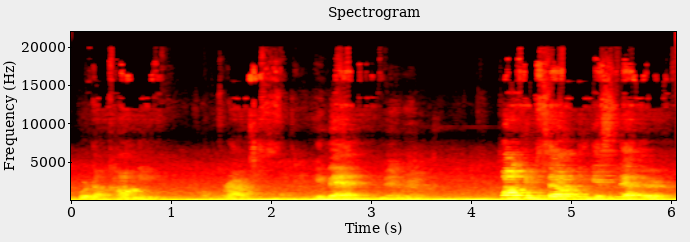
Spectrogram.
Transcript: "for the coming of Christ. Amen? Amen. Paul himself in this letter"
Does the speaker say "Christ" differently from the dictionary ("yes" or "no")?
yes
